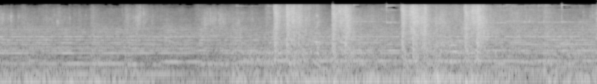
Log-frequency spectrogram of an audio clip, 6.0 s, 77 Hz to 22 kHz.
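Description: Bursts of MP40 submachine gun fire in the Sniper Elite 4 video game crackle in several short volleys over a steady droning game background.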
